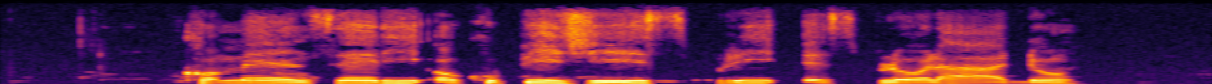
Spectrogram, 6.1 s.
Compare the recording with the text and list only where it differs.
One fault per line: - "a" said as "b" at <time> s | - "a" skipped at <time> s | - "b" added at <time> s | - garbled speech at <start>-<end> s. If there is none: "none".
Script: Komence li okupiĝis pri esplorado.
none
